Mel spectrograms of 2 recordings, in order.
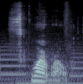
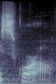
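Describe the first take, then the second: First: It is said as two syllables, New York style. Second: It is said as one syllable.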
